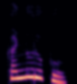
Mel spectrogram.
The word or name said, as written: ಕಣ್ಣುರುಪು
